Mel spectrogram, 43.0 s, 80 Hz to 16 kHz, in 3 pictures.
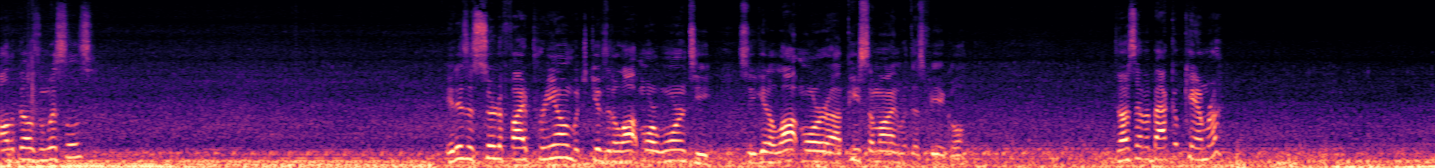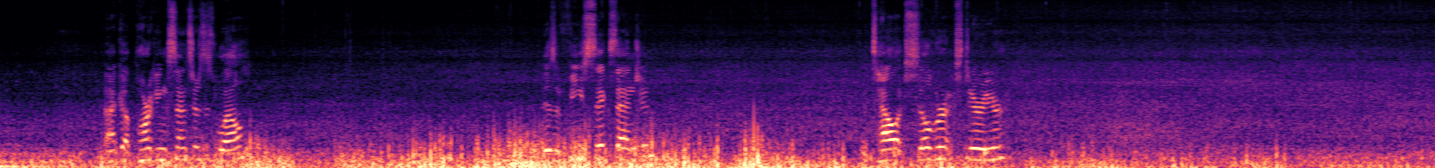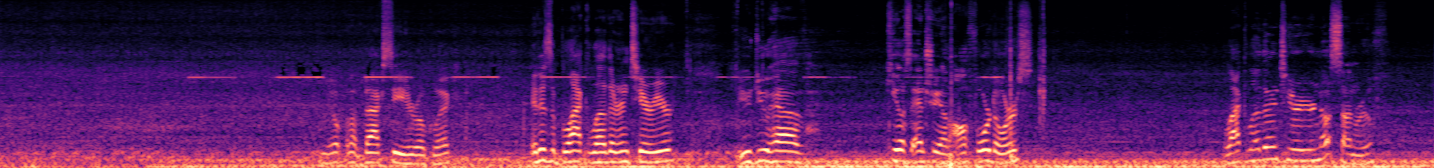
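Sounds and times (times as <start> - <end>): low background rumble: 0.0 - 43.0
wind buffeting microphone: 11.7 - 30.5.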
